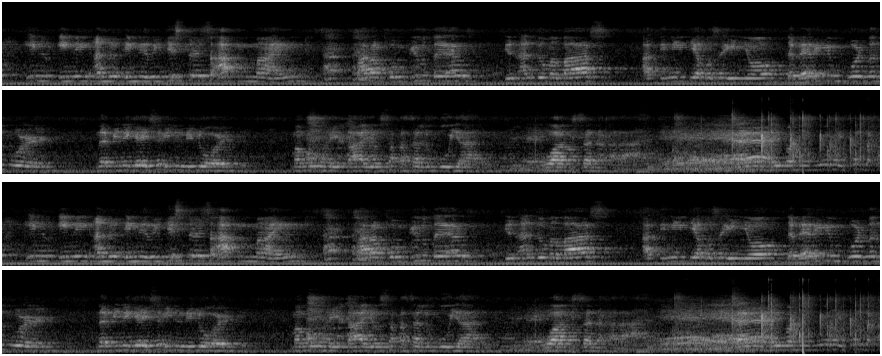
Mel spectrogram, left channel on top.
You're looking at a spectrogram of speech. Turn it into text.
in-register sa aking mind, parang computer, yun ang lumabas, at tinitiya ko sa inyo, the very important word na binigay sa inyo ni Lord, mamuhay tayo sa kasalukuyan, huwag sa nakaraan. Dahil ay mamuhay sa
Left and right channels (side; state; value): both; normal; correlation 0.65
